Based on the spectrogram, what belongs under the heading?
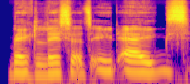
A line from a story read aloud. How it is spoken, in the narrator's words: he whimpered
